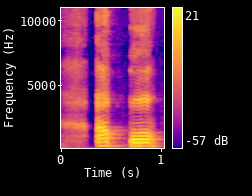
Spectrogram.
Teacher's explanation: میری ٹنگ پیچھے سے جا کے اوپر کے سافٹ پیلٹ سے لگ رہی ہے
